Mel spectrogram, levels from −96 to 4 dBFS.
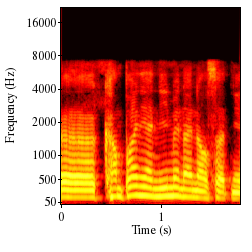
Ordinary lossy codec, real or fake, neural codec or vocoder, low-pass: none; real; none; 7.2 kHz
